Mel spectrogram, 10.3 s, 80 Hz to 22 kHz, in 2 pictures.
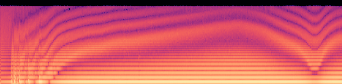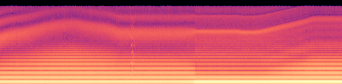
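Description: Steady sawtooth synth tone run through a 12-stage JFET phaser (Barton Musical Circuits BMC105), heard at its blended output. The phase notches sweep slowly down through the tone to a low point about halfway through and then back up. The level steps up slightly near the end.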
